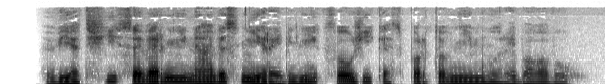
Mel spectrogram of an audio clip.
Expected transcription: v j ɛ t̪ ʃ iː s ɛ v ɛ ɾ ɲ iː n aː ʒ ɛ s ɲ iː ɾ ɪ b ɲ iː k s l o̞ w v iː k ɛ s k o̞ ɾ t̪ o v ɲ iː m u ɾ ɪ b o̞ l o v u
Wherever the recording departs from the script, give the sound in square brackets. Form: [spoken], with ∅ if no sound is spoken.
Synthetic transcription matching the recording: v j ɛ t̪ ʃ iː s ɛ v ɛ ɾ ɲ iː n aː [v] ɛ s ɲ iː ɾ ɪ b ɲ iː k s l o̞ w [ʒ] iː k ɛ s [p] o̞ ɾ t̪ o v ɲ iː m u ɾ ɪ b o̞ l o v u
